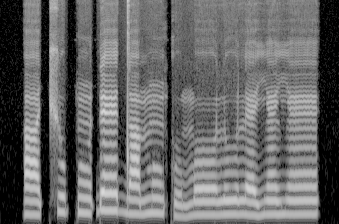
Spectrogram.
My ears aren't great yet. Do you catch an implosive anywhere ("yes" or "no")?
yes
